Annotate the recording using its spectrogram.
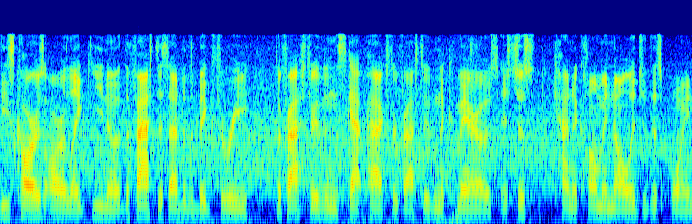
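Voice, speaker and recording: Here a man talks very fast. His pitch is medium. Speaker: car vlogger. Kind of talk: casual vlog talk. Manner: self-described stutter; casual, filler-heavy.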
